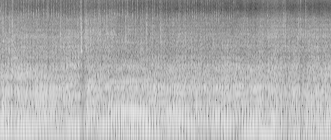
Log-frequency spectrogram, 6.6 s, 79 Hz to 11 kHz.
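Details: 1985 Lawn Boy 7350 two-stroke mower, revived after years outside, cutting heavy weeds; steady burble holding even under load, no misses or knocks; owner says good running old mower, but RPM seems a little low.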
